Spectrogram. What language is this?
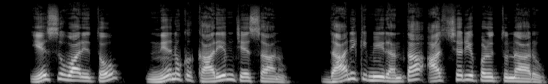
Telugu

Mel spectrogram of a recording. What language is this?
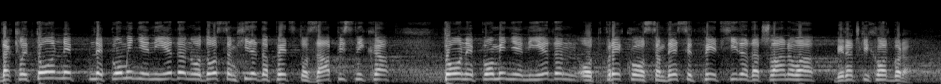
Serbian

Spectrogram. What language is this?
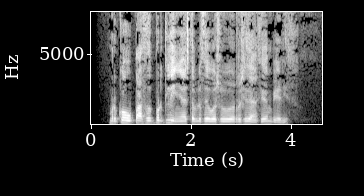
Galician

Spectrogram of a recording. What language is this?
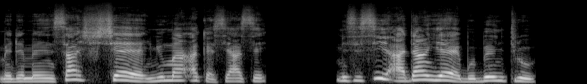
Akan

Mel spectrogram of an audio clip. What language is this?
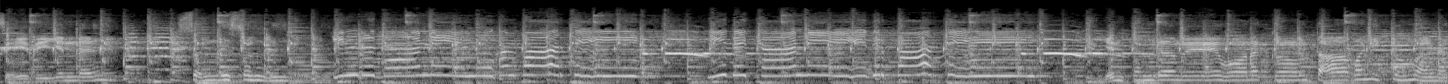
Tamil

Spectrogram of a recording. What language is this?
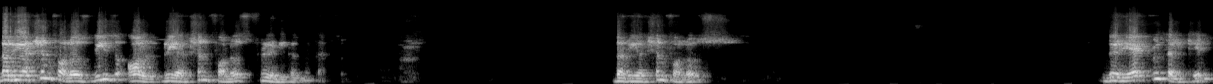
Hindi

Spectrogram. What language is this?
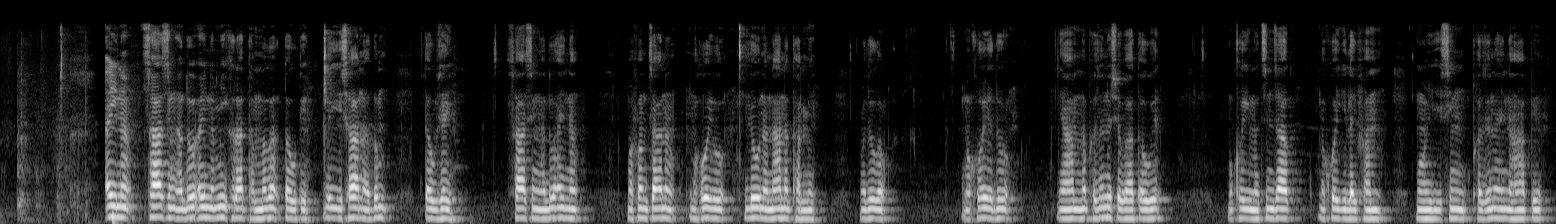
Manipuri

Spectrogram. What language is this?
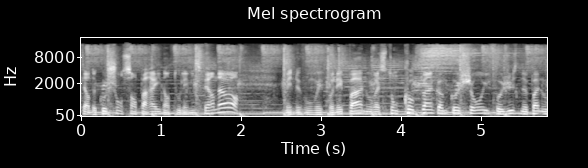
French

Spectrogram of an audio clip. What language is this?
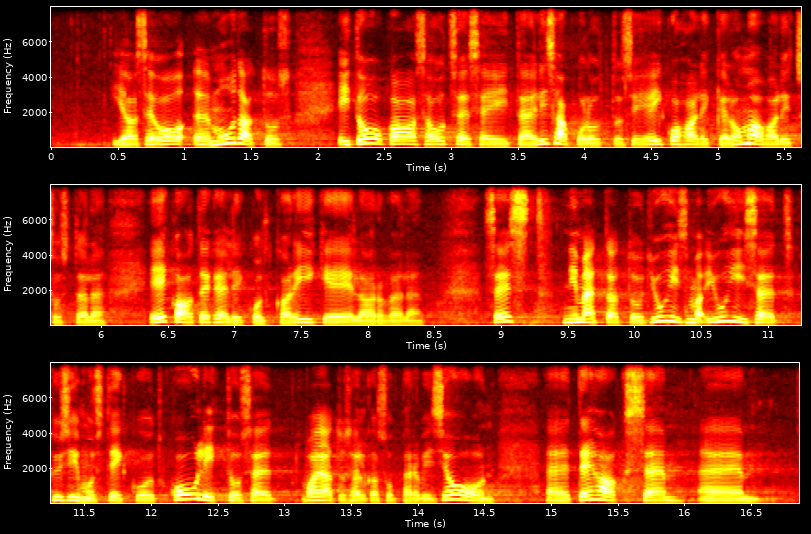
Estonian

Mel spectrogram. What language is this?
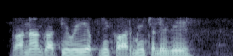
Hindi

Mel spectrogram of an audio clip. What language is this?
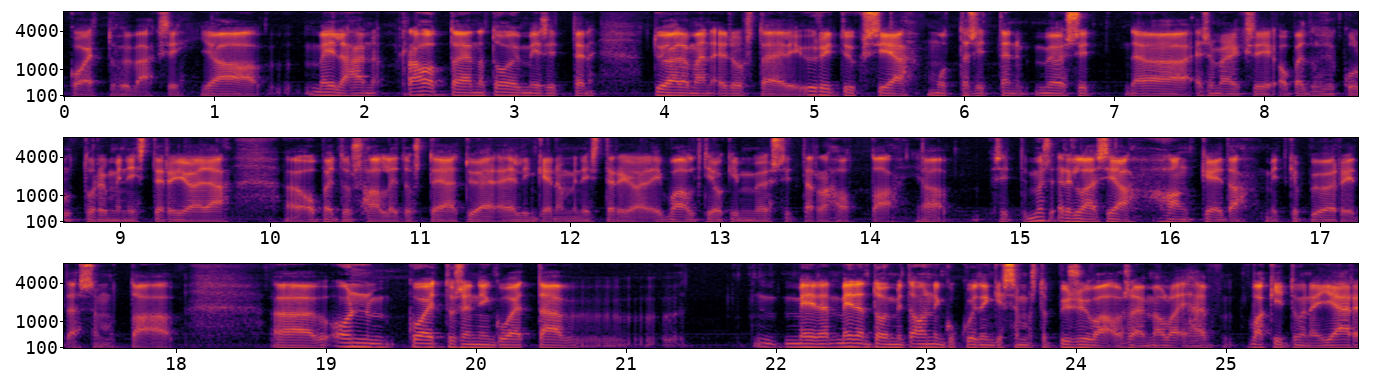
Finnish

